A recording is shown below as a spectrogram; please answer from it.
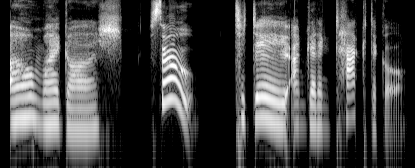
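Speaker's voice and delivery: ordinary delivery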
